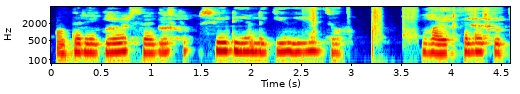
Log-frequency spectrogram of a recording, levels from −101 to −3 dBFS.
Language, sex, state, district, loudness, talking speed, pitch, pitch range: Rajasthani, female, Rajasthan, Nagaur, -17 LUFS, 185 wpm, 195 Hz, 185-200 Hz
